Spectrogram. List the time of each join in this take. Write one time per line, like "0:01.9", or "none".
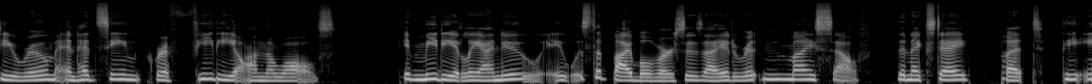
0:09.9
